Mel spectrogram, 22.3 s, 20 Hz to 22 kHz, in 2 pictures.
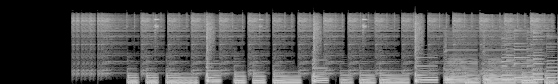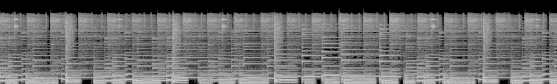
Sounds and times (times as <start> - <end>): Music: 1.5 - 22.3.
